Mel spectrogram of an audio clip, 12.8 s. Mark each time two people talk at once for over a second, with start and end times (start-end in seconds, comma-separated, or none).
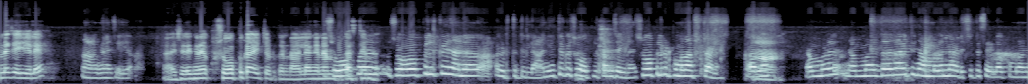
none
